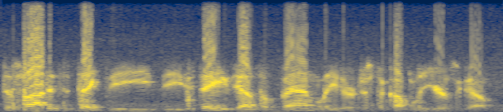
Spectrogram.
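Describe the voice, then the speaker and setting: A man, a jazz band leader, guesting on a radio talk show and speaking in a relaxed, easygoing way. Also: on the low side, fairly quick, a little hiss or hum, poor audio. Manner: relaxed, easygoing, many fillers. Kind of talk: casual radio interview.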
